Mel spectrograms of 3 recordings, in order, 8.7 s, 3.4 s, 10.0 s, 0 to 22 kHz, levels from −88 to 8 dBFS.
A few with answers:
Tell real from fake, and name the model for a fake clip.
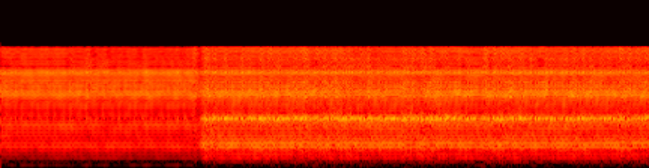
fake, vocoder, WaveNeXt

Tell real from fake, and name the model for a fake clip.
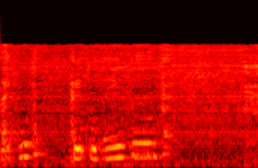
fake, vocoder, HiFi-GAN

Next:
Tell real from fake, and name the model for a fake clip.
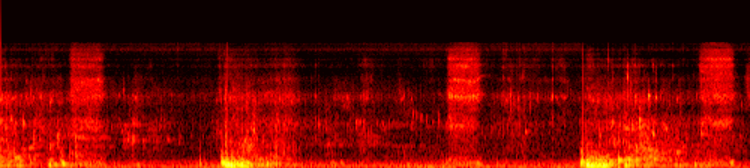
fake, autoencoder, DAC-VAE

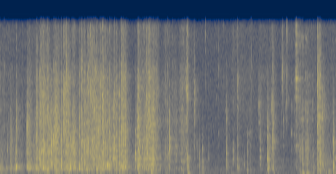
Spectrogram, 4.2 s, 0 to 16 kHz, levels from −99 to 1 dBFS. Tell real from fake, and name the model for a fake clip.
real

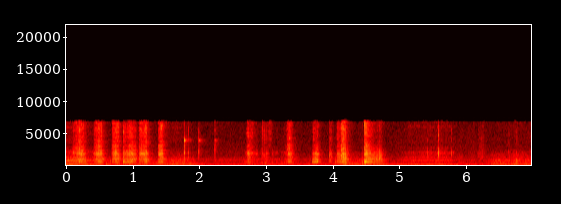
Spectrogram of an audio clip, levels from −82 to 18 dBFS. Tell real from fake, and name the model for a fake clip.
real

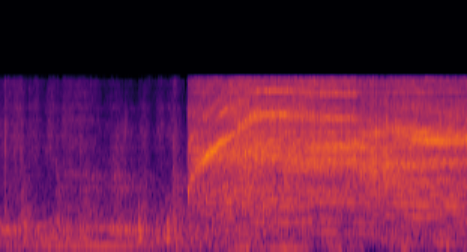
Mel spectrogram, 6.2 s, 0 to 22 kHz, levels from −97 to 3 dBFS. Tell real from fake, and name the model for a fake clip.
fake, autoencoder, DAC-VAE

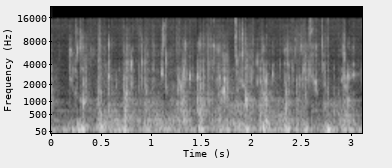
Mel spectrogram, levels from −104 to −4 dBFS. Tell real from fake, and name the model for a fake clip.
fake, codec, DAC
